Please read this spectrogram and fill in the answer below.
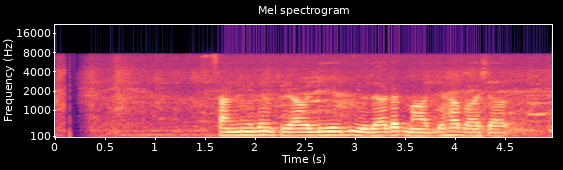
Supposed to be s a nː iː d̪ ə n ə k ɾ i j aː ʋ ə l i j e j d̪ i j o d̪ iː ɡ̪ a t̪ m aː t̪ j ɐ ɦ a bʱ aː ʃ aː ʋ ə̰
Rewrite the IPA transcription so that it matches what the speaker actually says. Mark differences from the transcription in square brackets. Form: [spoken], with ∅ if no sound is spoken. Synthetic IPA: s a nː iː d̪ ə n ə k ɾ i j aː ʋ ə l i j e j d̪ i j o d̪ [aː] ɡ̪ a t̪ m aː [d̪] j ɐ ɦ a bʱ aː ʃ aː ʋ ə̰

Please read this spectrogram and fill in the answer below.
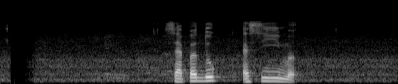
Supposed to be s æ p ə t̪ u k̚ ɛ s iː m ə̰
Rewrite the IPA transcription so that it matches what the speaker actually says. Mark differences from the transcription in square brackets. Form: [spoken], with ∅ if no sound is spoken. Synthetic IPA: s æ p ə [d̪] u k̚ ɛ s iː m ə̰

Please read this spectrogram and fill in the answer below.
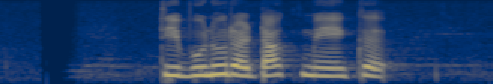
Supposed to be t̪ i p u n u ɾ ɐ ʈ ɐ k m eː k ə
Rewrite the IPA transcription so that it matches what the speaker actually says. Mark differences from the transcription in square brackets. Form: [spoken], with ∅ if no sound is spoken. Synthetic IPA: t̪ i [b] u n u ɾ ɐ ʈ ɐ k m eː k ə

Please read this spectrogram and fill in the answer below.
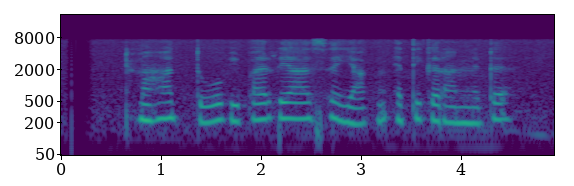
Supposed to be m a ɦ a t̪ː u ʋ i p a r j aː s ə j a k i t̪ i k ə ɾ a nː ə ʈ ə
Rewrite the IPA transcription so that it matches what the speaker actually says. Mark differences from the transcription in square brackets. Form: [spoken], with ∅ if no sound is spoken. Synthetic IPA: m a ɦ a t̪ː u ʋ i p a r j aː s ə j a k [æ] t̪ i k ə ɾ a nː ə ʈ ə

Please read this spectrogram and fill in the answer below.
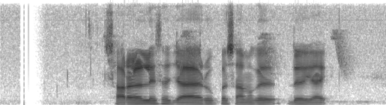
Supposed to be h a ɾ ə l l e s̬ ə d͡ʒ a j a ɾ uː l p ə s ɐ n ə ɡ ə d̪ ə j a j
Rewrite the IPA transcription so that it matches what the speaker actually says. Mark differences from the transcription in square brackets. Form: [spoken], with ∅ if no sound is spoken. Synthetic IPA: [s] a ɾ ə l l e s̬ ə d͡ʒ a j a ɾ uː [∅] p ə s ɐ [m] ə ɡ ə d̪ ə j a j

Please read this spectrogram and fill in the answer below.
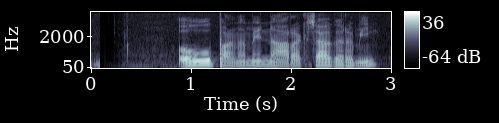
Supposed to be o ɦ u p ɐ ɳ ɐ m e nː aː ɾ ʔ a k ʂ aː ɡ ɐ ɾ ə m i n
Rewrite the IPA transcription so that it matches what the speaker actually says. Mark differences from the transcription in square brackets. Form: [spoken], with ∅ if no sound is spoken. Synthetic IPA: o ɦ u p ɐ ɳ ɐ m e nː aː ɾ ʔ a k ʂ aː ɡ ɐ ɾ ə m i n

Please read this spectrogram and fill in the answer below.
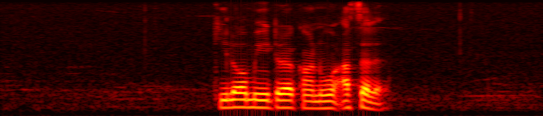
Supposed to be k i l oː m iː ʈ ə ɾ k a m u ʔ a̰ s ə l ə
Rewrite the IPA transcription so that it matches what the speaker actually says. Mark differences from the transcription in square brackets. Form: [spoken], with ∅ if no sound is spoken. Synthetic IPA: k i l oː m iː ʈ ə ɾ k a [n] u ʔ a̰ s ə l ə

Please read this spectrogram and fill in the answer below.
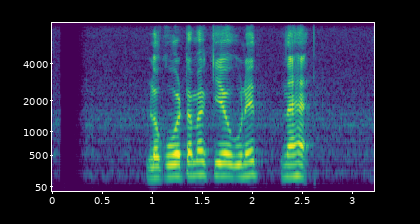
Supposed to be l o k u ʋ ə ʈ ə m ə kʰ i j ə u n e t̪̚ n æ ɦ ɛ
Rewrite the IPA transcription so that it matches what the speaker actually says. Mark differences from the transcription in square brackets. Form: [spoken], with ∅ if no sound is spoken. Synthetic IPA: l o k u ʋ ə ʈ ə m ə [k] i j ə u n e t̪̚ n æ ɦ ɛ

